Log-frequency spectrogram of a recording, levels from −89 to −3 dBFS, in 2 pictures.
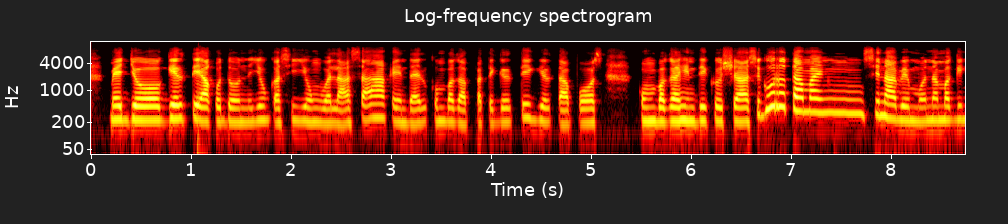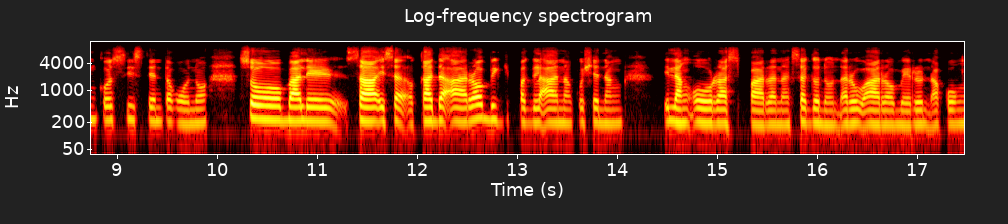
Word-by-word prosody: medyo 225 -1 +3
guilty 240 +1 +3
ako 210 0 +3
do'n, 205 -1 -5
'yon 225 0 -5
kasi 200 +2 -5
'yong 205 -1 -7
wala 195 -2 -1
sa 250 +4 +1
akin 210 -4 -6
dahil 195 +1 -3
kumbaga 210 -3 -5
patigil-tigil 205 +4 -7
tapos 195 +2 -3 0.4
kumbaga 215 -1 0
hindi 220 0 -2
ko 215 - -3
siya 210 -1 +4
siguro 390 - +1
tama 345 -2 +6
'yong 325 -1 -8
sinabi 245 -6 +2
mo 215 0 -6
na 220 - -1
maging 225 +1 -4
consistent 225 -1 -8
ako 195 -2 -7
'no. 195 +1 -8 0.4
So 230 -3 +4
bale 215 -2 +3
sa 215 -1 +9
isa 205 - -1
kada 215 +1 +5
araw 210 +4 +3
big 230 -1 -7
paglaanan 195 -1 -1
ko 205 - -12
siya 200 -1 -5
ng 190 0 -8 0.5
ilang 200 -1 +1
oras 195 -1 -1
para 185 0 0
nang 180 0 -9
sa 210 - -1
gano'n 180 -3 -6
araw-araw 180 -1 -1
meron 180 +1 -7
akong 185 +2 -8
210 Hz, 165 wpm, -23 LUFS, 195-225 Hz, 0.5 s, sa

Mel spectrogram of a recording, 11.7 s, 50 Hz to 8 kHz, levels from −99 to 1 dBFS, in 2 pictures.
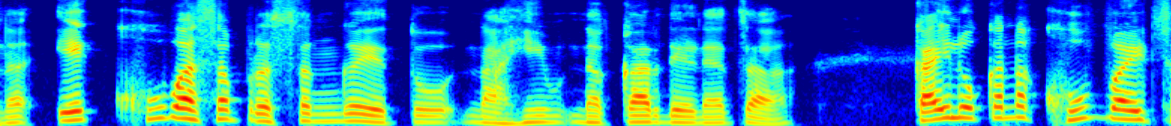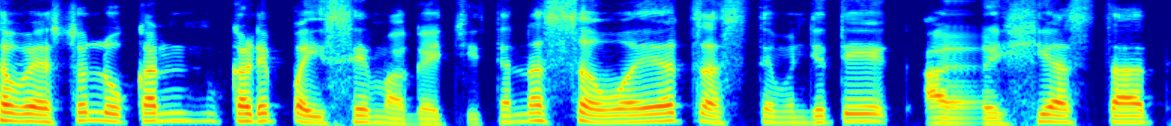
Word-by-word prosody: ना, 135 +2 -4 0.2
एक 200 +2 +5
खूप 240 +3 +1
असा 220 0 +8
प्रसंग 170 0 -2
येतो 145 -3 0
नाही 135 0 -5 0.2
नकार 150 +1 +2
देण्याचा. 135 -5 -2 0.7
काही 210 +5 +8
लोकांना 250 +1 +2
खूप 235 +4 -4
वाईट 210 -2 +6
सवय 170 -3 +3
असते 185 +6 -4
लोकांकडे 175 0 -1
पैसे 145 +2 -1
मागायची. 110 -5 -9
त्यांना 160 +4 -3
सवयच 155 +5 0
असते. 145 +2 -5
म्हणजे 135 +1 -9
ते 170 -1 -2 0.2
आळशी 125 +4 -5
असतात, 145 -1 0
155 Hz, 130 wpm, -23 LUFS, 140-180 Hz, 0.7 s, असा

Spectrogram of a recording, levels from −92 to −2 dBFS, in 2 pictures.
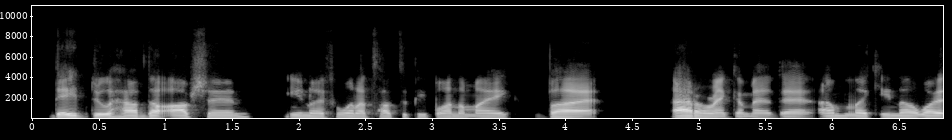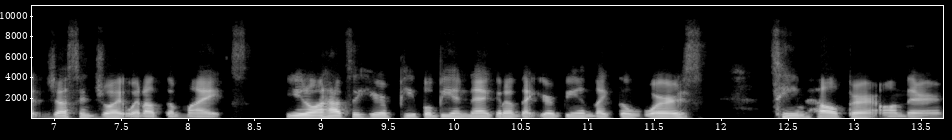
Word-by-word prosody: they 140 +2 +4
do 140 +2 +1
have 150 0 +2
the 145 - +4
option, 145 +1 0 0.2
you 135 -1 -4
know, 125 -1 -1
if 120 - -4
you - - -4
wanna 125 -2 +1
talk 125 0 -4
to - - -8
people 125 -1 -6
on 120 - -2
the 120 - -2
mic, 125 +1 -2 0.3
but 110 -1 +4 0.6
I 145 - +8
don't 140 -3 +2
recommend 110 -3 -1
it, 105 +2 -1
I'm 130 +3 -1
like, 135 -2 -1
"You 140 - -3
know 140 0 +1
what? 135 -1 +2
Just 130 +1 0
enjoy 120 -3 0
it - - -1
without 115 0 0
the 115 - -4
mics." 115 0 -3 0.3
You 140 +1 +2
don't 145 0 +6
have 140 -2 +5
to 130 - -2
hear 130 0 -1
people 130 -2 -3
being 120 -1 -2
negative 120 0 +1
that - - -2
you're 120 - +1
being, 125 +1 -3
like, 115 -1 -2
the 120 - 0
worst 120 +1 0 0.5
team 145 -3 -2
helper 120 -3 +1
on 115 -1 -3
there. 105 0 -4
125 Hz, 220 wpm, -24 LUFS, 115-140 Hz, 0.6 s, I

